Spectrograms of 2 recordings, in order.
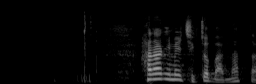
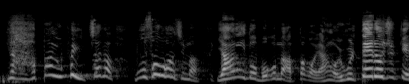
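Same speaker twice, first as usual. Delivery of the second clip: higher, louder shouted reassurance, laughing at the end; father calling out; 10 semitones higher, 8 dB louder than usual. Retold or imitated. Dad shouting to his frightened son at the farm, loud and laughing. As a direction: call over to the boy to calm him, half laughing.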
